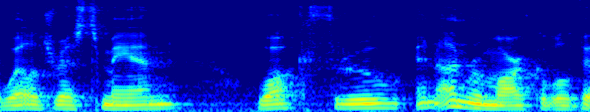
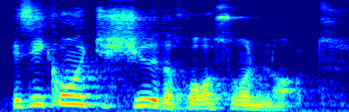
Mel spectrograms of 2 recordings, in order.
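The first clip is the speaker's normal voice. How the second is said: impatient; 7 semitones higher, 7 dB louder than usual. Acted. Impatient duke demands.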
